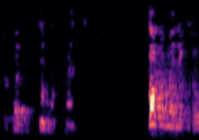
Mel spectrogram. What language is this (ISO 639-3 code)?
pus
